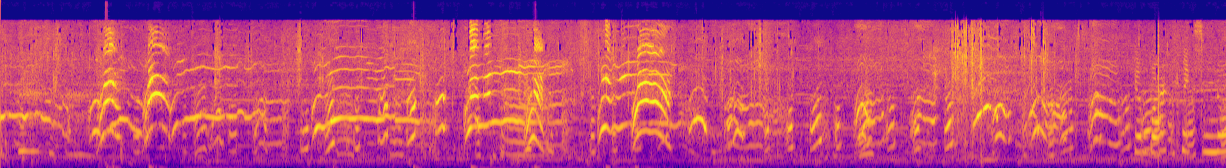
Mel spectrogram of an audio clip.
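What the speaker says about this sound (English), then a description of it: "Come bark, make some noise again." Small dog or puppy close by, giving repeated high yips, short barks and whimpers in an uneven run, with quiet background sounds.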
